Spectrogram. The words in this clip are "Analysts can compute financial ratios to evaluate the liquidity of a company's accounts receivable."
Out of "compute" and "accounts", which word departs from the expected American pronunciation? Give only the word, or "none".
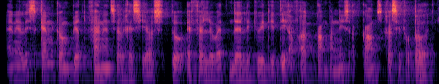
none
